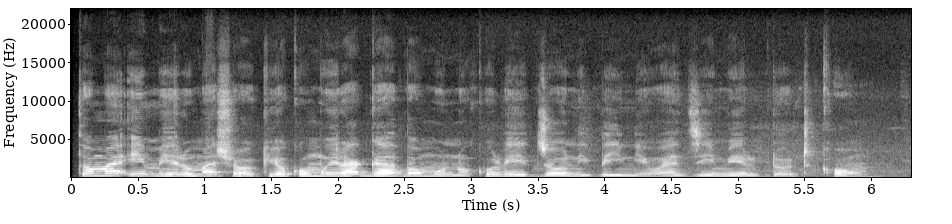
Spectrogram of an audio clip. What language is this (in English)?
Kikuyu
